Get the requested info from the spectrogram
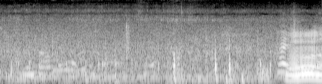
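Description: Quiet talking between people walking, with a few sharp footsteps on a paved path near the end.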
